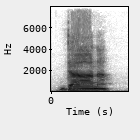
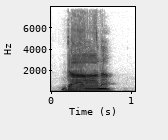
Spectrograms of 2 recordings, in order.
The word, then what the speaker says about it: Dana: Chữ này chúng ta đọc là Dana, Dana. Chữ D á, thì chúng ta để cái đầu lưỡi ngay cái bên trong của hàm răng trên á, chúng ta đọc là D, D, Dana.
